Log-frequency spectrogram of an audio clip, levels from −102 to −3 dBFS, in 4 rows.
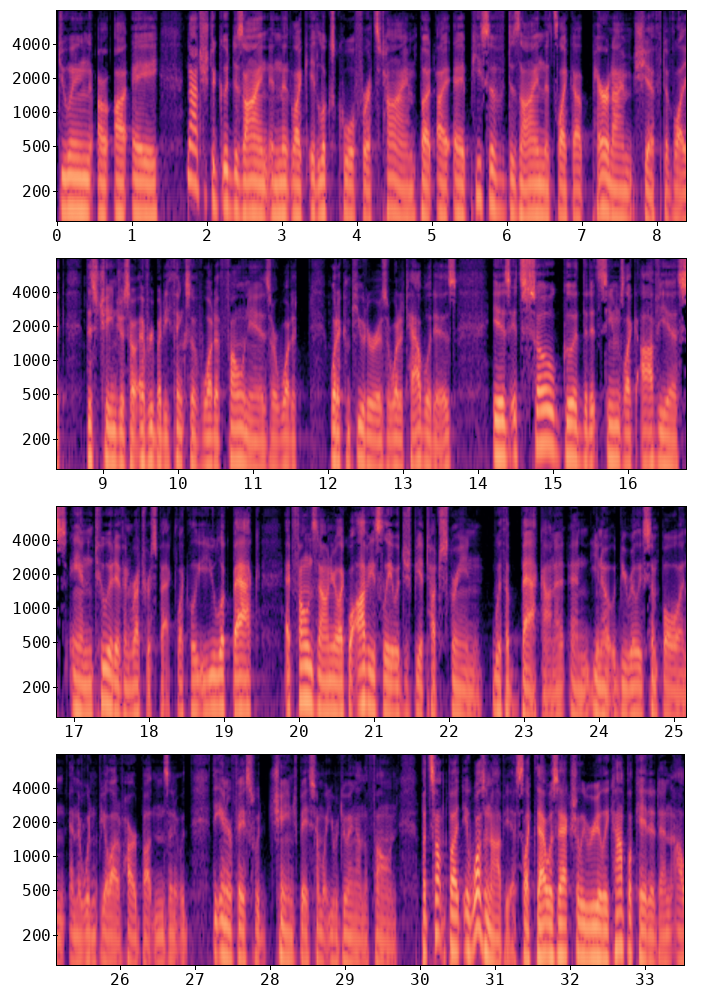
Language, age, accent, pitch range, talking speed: English, 40-59, American, 105-125 Hz, 245 wpm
